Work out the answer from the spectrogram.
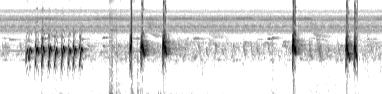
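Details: Yellow-vented bulbul with a rapid string of eight sharp notes, followed by scattered single sharp notes mixed with a few clicks. The song serves as a lure to draw other bulbuls to sing.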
